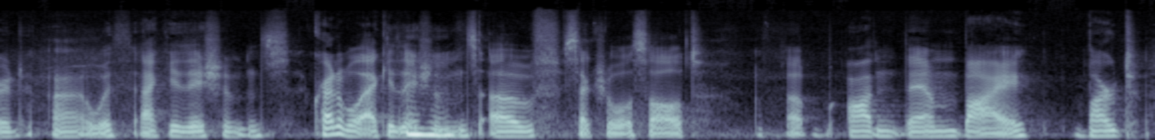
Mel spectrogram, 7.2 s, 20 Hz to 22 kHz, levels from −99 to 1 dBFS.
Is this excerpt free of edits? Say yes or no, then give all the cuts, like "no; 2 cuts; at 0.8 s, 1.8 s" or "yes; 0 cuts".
yes; 0 cuts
